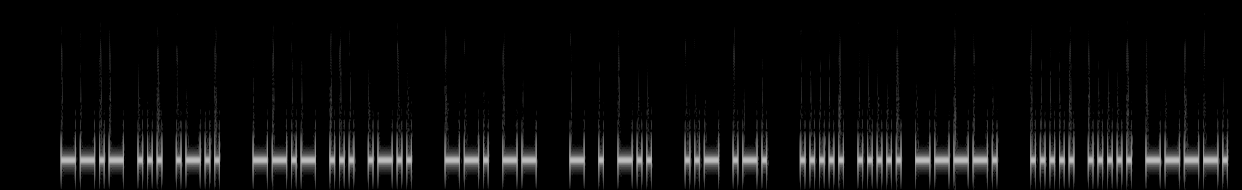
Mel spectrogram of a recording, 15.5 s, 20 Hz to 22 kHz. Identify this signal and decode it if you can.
Morse code, heard as a keyed tone, about 20 wpm, 650 Hz. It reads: QSL QSL GM TED UR 559 559
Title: SOTA QSO Practice 20wpm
